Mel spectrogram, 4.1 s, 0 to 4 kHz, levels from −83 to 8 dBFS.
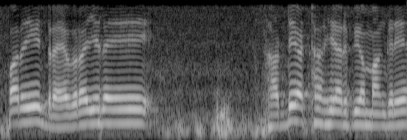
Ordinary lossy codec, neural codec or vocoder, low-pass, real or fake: none; codec, 16 kHz, 16 kbps, FunCodec, trained on Chinese and English, 50 frames a second; 3.6 kHz; fake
